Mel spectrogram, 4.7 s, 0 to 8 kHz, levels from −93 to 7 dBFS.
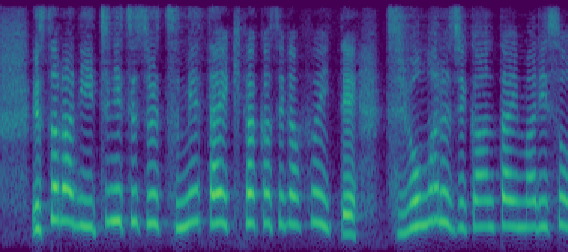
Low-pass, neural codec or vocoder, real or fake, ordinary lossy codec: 7.2 kHz; codec, 24 kHz, 0.5 kbps, DualCodec; fake; none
